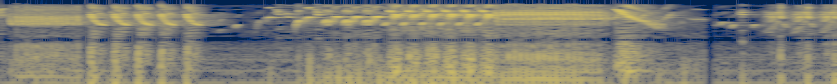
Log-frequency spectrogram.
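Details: Canary x goldfinch mule song: a run of loud sweeping chirps, then rapid chattering trills, a sustained buzzy roll and a long falling slur, followed by more twittering notes.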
